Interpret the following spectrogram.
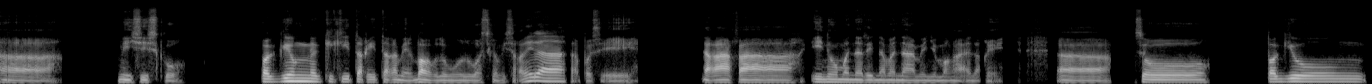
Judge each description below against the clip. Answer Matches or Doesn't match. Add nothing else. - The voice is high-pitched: Doesn't match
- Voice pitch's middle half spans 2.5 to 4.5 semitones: Doesn't match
